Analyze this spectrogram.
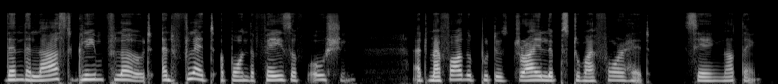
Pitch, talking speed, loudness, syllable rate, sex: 195 Hz, 185 wpm, -21 LUFS, 4.8 syllables/s, female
